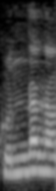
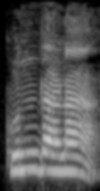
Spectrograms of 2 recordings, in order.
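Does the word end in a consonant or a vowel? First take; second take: consonant; vowel. First: The word ends in a plain n sound. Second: The word ends in a retroflex n and vowel. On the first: This is the everyday spoken form. The speaker calls it wrong. "ಕುಂದನ್ ಅಲ್ಲ ಅದು" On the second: This is the proper standard form. The speaker calls it right.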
